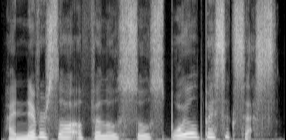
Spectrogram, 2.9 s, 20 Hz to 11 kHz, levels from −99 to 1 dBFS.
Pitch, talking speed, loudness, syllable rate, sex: 240 Hz, 190 wpm, -17 LUFS, 4.9 syllables/s, female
